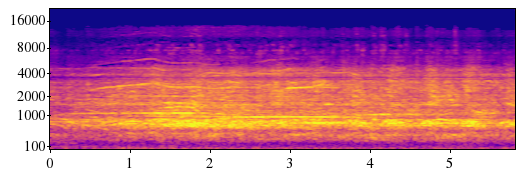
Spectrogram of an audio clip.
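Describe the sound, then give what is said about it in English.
A large crowd cheers and roars steadily at a wrestling event in Los Angeles, a dense wall of voices with scattered shouts and whoops rising and holding loud throughout. “Real talk, what an electric atmosphere here in Los Angeles.”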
